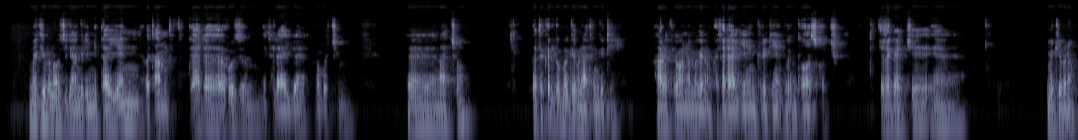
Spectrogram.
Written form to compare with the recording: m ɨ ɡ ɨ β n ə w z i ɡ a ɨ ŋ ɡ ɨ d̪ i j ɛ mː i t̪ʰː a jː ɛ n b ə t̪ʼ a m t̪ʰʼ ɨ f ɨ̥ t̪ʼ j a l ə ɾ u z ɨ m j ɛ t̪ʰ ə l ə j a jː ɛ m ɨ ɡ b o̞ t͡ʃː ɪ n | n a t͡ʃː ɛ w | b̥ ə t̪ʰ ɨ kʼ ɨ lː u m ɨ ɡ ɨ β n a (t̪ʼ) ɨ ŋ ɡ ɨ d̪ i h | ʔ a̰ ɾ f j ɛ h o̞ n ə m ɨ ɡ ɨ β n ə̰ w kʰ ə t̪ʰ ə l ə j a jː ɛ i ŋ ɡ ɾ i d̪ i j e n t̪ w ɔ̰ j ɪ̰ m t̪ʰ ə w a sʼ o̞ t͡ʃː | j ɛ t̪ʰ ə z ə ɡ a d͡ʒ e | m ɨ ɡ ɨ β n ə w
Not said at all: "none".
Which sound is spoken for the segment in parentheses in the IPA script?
t̪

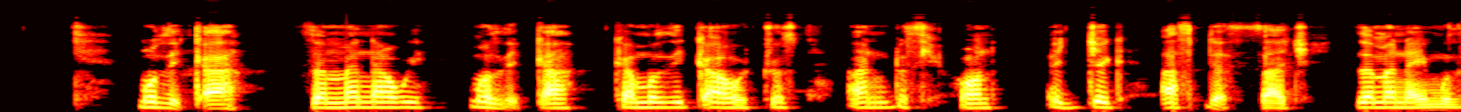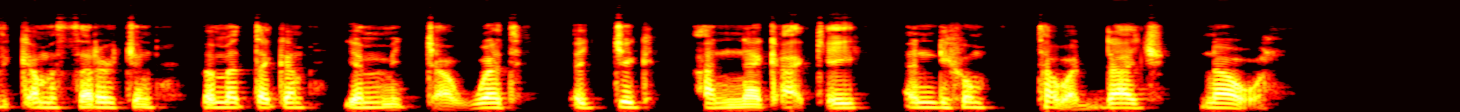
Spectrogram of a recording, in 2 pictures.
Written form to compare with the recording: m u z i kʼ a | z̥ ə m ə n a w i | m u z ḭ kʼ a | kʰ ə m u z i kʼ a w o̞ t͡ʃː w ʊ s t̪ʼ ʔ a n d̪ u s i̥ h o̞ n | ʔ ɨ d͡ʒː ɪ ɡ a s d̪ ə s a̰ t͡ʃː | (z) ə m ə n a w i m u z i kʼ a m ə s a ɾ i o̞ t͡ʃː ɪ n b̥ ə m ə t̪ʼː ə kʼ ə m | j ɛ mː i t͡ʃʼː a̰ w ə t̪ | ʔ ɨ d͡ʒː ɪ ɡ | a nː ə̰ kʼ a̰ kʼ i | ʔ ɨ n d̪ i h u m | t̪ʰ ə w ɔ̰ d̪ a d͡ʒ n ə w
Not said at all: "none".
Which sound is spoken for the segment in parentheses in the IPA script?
z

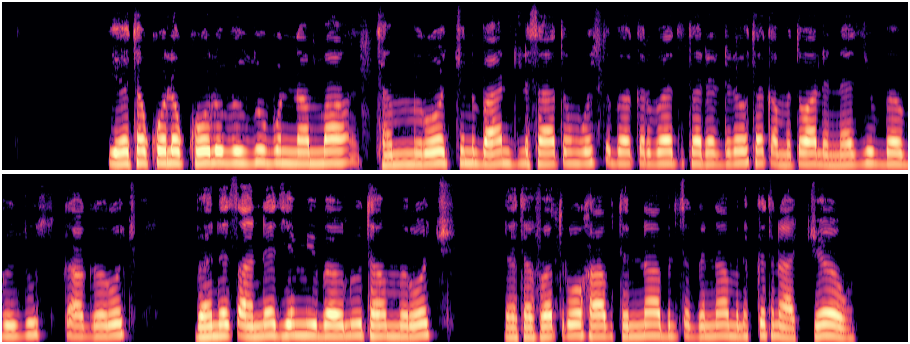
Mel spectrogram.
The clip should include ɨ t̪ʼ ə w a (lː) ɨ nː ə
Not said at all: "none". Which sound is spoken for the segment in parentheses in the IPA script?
l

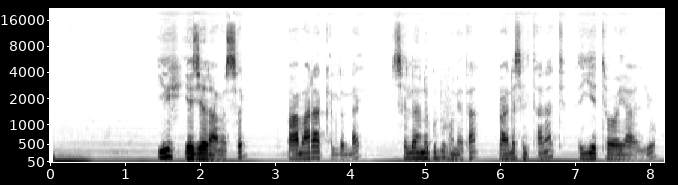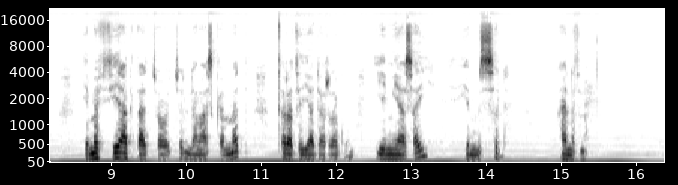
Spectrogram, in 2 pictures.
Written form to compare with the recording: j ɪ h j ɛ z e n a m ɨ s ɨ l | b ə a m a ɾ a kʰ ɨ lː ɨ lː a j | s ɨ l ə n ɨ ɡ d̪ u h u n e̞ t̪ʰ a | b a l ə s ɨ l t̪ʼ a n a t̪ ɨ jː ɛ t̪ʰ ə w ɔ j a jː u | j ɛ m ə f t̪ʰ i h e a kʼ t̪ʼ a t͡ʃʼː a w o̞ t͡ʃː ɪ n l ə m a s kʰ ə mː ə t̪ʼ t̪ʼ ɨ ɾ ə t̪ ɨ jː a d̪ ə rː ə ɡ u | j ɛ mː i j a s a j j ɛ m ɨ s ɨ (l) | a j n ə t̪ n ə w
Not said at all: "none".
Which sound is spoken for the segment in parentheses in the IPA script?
l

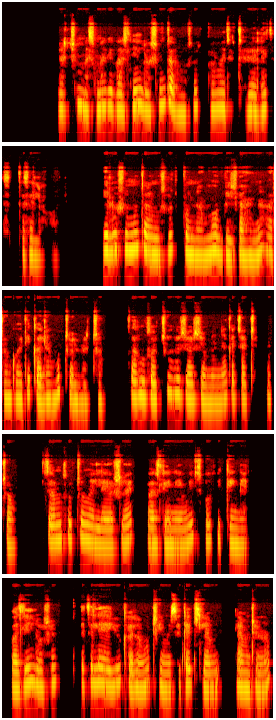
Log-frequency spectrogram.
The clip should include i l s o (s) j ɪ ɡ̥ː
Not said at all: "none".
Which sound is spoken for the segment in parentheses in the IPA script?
f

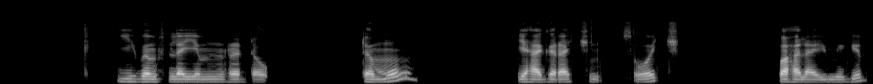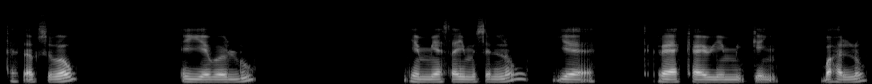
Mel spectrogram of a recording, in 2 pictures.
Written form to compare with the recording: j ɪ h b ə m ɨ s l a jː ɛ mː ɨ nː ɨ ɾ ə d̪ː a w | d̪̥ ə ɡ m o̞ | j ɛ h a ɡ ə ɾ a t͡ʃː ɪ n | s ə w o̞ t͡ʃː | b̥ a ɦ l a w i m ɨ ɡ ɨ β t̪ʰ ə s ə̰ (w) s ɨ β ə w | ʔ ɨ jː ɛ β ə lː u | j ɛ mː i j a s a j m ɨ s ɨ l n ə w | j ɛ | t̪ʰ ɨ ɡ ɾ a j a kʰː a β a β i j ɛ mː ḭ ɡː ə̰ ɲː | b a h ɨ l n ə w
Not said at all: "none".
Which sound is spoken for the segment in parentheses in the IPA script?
β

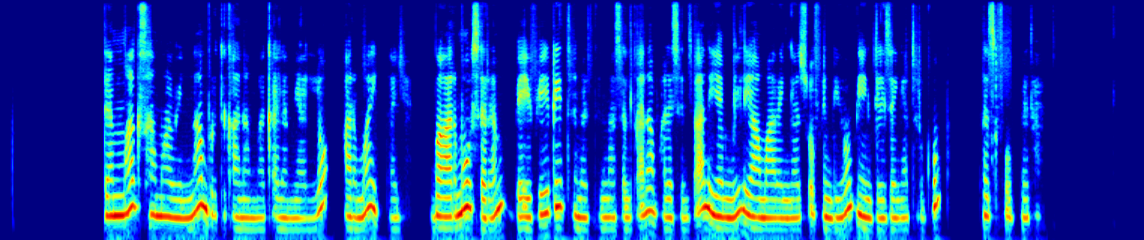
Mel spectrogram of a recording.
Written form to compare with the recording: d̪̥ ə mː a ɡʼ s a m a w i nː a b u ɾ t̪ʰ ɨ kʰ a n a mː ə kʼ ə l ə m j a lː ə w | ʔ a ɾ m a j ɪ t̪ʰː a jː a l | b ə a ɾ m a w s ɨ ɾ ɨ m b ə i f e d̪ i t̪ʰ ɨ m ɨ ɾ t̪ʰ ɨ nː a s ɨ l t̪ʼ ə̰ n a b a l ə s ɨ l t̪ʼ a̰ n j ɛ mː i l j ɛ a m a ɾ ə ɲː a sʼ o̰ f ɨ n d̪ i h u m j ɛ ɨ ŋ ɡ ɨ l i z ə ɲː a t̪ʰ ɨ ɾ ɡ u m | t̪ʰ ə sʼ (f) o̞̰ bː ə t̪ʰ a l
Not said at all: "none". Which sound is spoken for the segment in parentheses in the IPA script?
f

